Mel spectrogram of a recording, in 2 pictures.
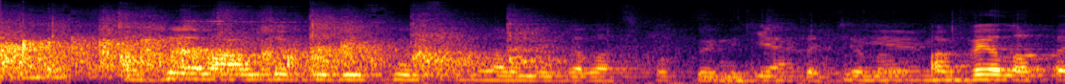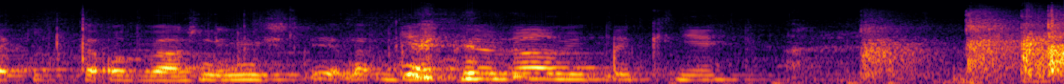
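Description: Two women talk warmly up close.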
